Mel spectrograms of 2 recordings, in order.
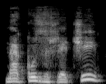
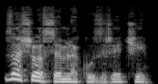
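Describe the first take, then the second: First: Řeči rising in a mildly argumentative echo; quarrelsome echo. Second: Said in the usual way. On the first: A narrator's reading. Daughter echoes her mother's excuse, quarrelsome. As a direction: throw her words back, picking a fight. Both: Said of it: "Věla Adleta hádavě".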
